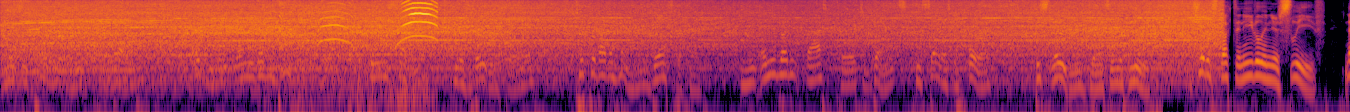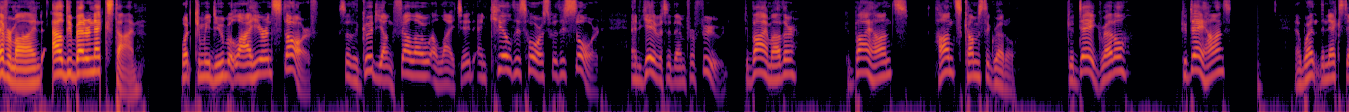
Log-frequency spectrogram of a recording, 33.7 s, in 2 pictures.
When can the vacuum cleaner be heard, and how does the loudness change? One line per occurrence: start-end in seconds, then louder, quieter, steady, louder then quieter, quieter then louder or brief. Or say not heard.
0.0-15.3 quieter then louder.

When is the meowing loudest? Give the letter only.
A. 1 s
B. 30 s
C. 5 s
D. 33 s
C.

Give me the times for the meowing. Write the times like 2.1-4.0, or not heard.
3.5-5.5.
